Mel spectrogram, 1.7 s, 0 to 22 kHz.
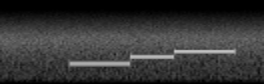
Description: Telephone call progress tone (North American plan), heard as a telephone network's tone, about 980, 1370, 1800 Hz, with phone line noise. Special information tone.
